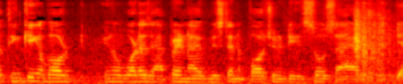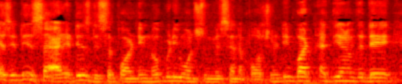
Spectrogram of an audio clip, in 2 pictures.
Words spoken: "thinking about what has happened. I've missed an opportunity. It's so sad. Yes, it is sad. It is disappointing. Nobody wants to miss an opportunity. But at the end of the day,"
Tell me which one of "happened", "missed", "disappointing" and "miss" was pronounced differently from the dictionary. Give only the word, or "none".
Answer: none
